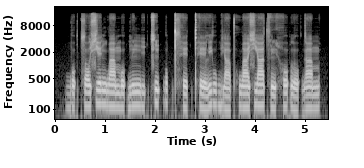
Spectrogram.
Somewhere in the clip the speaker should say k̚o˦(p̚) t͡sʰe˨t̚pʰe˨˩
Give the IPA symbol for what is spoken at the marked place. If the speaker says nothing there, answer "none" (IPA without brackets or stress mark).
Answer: p̚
